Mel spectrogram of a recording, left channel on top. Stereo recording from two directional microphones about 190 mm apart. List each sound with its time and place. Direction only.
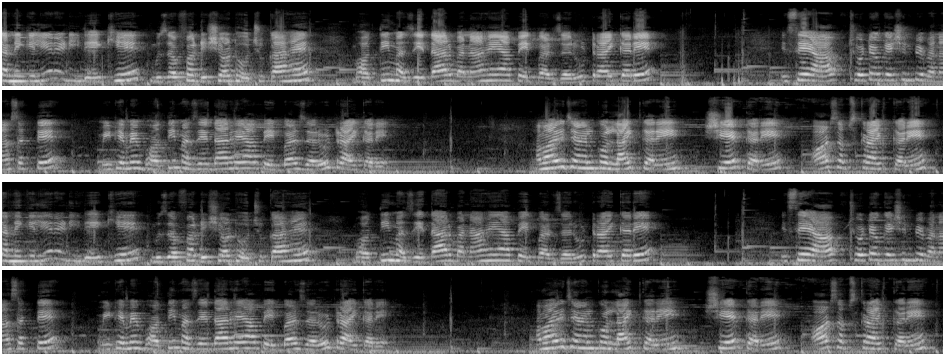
0.0 s a woman's voice: 10° right (ahead or behind)
0.8 s a woman's voice: 5° left (ahead or behind); by 6.5 s 30° right (ahead or behind)
7.8 s a woman's voice: 20° right (ahead or behind)
14.7 s a woman's voice: 5° right (ahead or behind); by 18.7 s 25° right (ahead or behind)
